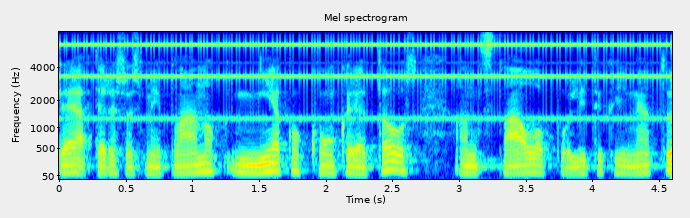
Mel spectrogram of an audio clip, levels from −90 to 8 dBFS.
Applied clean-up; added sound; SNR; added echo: none; Telephone; 2 dB; none.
